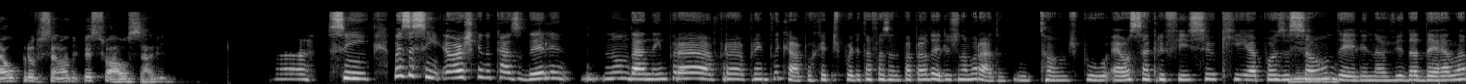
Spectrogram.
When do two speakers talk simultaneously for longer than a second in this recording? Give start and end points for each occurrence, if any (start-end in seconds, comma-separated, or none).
none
